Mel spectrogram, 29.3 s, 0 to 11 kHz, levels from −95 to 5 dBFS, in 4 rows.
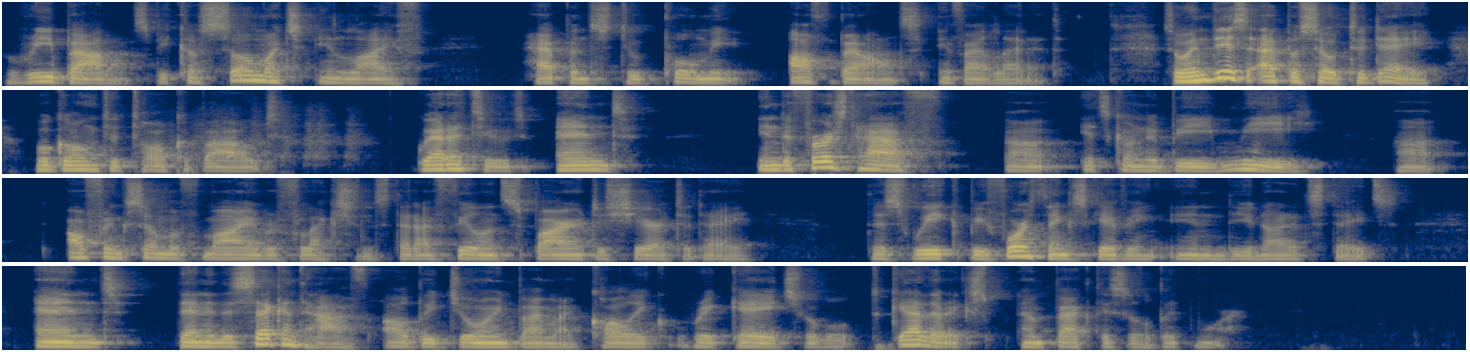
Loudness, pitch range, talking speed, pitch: -26 LUFS, 100-120 Hz, 170 wpm, 105 Hz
